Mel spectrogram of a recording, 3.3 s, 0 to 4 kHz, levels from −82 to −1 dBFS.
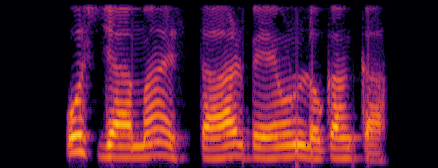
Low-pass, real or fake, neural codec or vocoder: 3.6 kHz; real; none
